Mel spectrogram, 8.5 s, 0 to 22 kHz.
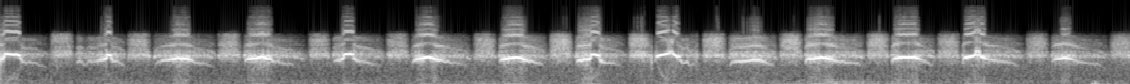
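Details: Black stork female returning to her nest in Estonia on 17 April 2014 at 12:47, filmed by nest webcam, calls loudly in a steady series of hoarse, rising-and-falling notes, about two per second, with a wheezy, harmonic edge.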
